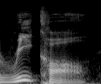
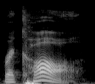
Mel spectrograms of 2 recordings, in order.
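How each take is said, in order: First: The stress is on the first syllable. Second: The stress is on the second syllable. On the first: It names a company bringing back a defective product. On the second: It means to remember.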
